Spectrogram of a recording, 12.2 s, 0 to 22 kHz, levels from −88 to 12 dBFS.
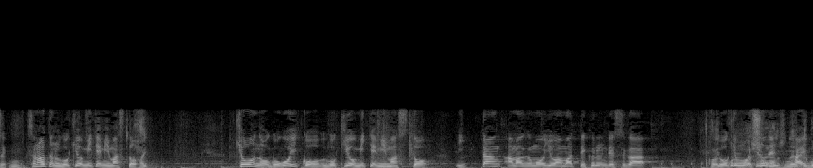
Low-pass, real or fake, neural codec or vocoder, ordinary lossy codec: none; real; none; none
